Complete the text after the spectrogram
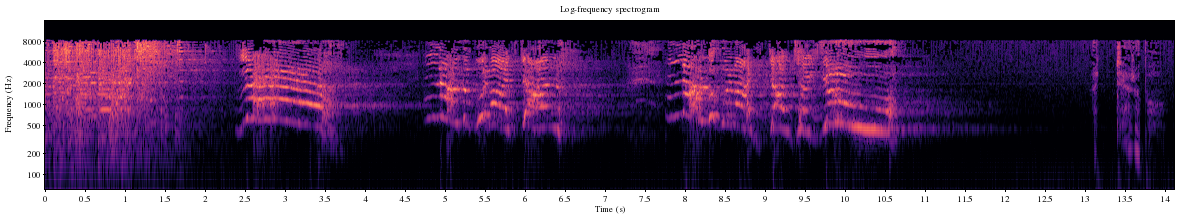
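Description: A loud crash of breaking glass bursts out at the start and rings off as a communion chalice is thrown as hard as possible at a glass face by an altar, followed by several strained, wordless vocal cries and a brief sharp knock near the end.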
